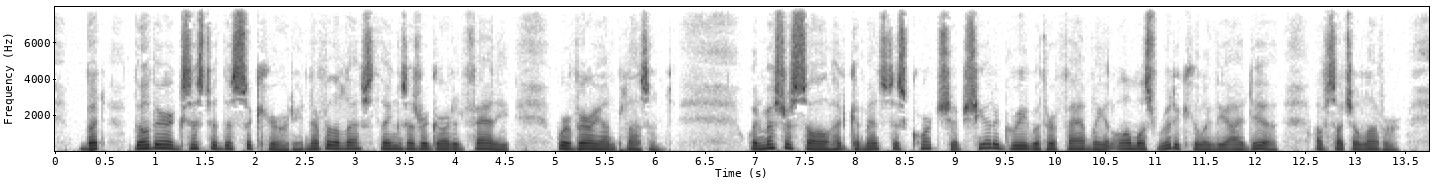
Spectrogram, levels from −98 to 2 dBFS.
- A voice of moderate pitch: Yes, medium, 145 Hz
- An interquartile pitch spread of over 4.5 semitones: No, average, 3.3 semitones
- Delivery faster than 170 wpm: No, average, 155 wpm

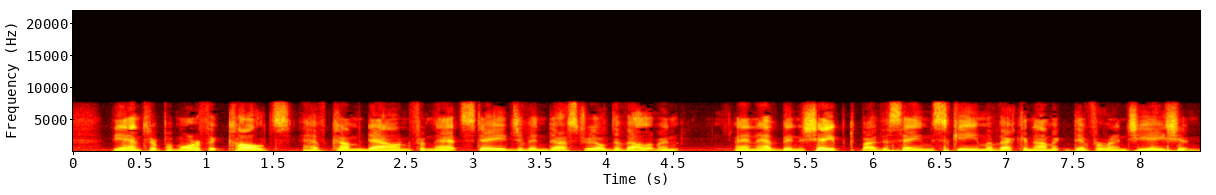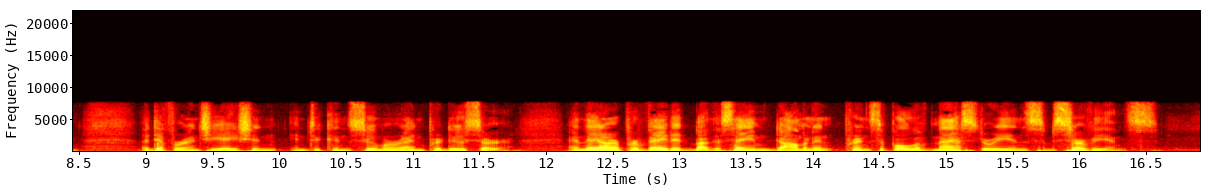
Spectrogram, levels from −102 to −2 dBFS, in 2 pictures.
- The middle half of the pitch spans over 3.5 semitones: No, average, 2.9 semitones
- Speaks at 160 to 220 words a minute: No, average, 150 wpm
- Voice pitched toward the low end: Yes, low, 105 Hz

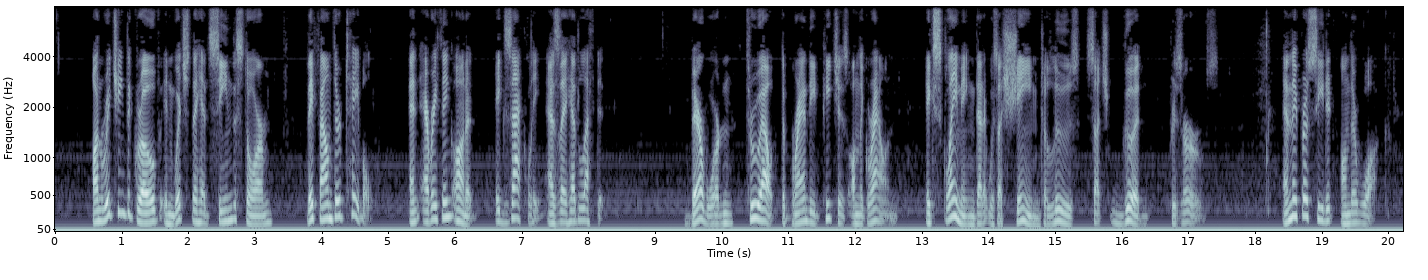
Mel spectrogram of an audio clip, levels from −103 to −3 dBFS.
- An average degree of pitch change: No, wide, 6.6 semitones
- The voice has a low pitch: No, medium, 145 Hz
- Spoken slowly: No, average, 150 wpm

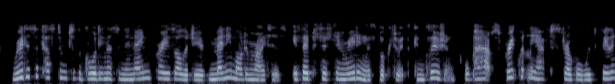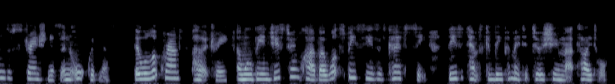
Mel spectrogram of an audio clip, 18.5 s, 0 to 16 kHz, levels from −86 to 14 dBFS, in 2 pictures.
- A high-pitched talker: Yes, high, 240 Hz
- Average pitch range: Yes, average, 3.3 semitones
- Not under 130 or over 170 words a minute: No, average, 195 wpm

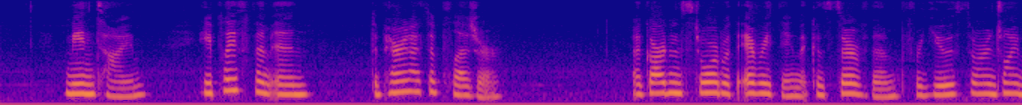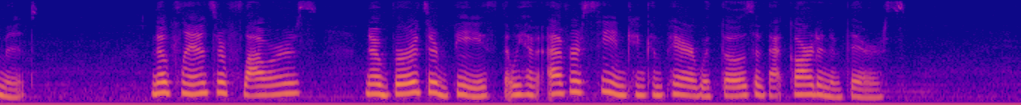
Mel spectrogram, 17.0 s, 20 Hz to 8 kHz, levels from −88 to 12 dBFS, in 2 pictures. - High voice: Yes, high, 235 Hz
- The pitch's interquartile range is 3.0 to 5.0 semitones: Yes, average, 3.5 semitones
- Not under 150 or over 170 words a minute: Yes, average, 160 wpm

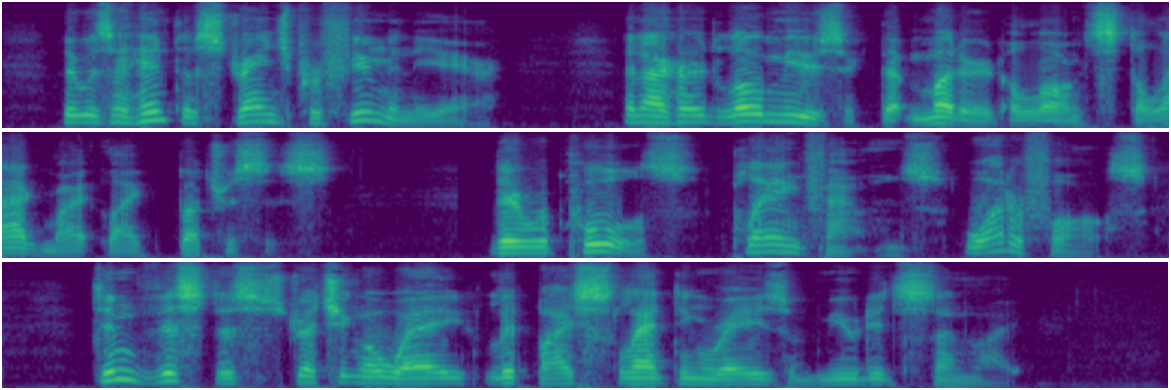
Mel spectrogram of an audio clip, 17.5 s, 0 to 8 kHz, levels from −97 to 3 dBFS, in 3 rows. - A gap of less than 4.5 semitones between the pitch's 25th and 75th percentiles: No, average, 5.3 semitones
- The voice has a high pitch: No, low, 135 Hz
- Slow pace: Yes, slow, 130 wpm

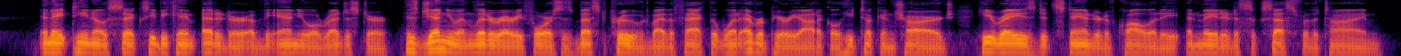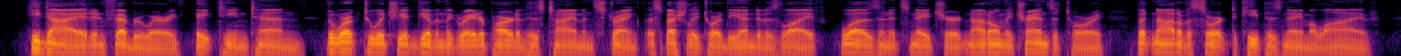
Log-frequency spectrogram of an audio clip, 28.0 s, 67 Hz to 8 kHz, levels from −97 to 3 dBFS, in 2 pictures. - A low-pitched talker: Yes, very low, 85 Hz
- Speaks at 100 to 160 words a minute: No, average, 180 wpm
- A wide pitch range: No, average, 3.5 semitones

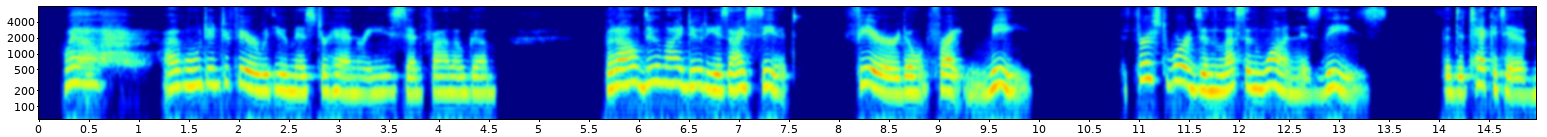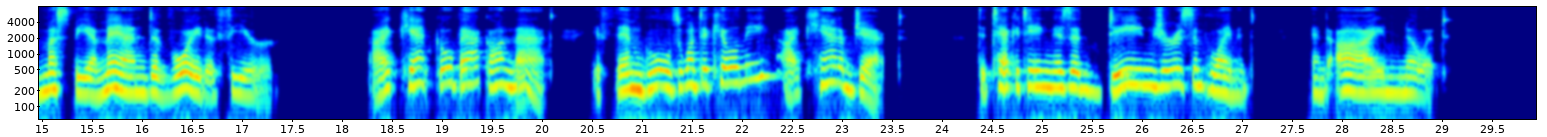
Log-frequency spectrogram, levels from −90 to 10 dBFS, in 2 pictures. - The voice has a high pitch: Yes, high, 220 Hz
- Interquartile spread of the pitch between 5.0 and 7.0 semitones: Yes, average, 5.3 semitones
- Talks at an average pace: No, slow, 130 wpm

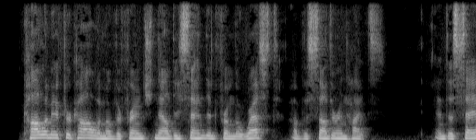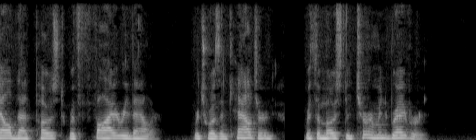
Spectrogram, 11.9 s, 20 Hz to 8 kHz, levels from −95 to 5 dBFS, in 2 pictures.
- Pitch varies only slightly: Yes, narrow, 2.1 semitones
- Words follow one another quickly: No, average, 150 wpm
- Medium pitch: Yes, medium, 145 Hz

